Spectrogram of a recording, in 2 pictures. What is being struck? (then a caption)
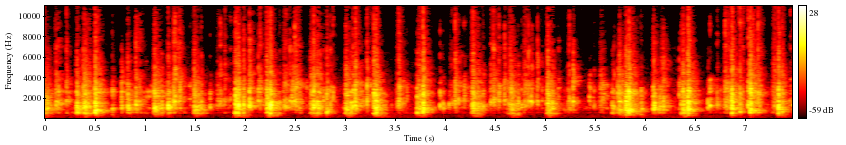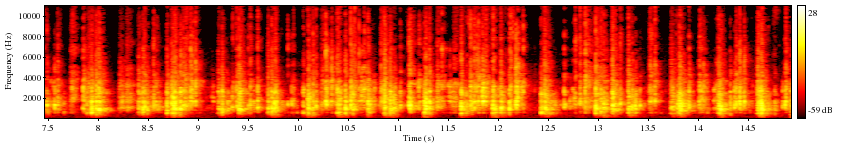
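Small cardboard box. Long red acrylic nails tap and scratch a small, hollow printed cardboard candy box of Dubble Bubble gum Easter eggs held up in both hands. A continuous flurry of quick, dry clicks and scrapes fills the clip, bright in the upper mids with no low end.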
